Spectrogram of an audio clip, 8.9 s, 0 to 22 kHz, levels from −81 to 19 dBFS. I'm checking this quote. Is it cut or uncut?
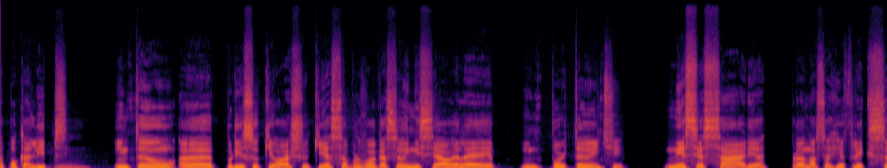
uncut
